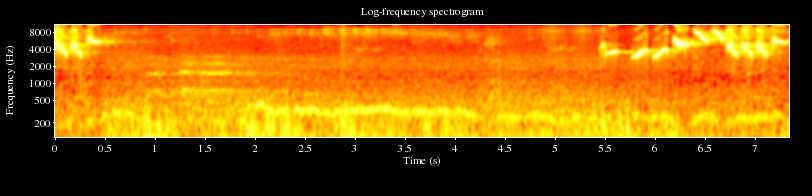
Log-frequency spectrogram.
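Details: Double-collared seedeater in the tui tui song style: short bursts of rapid high whistled notes at the start and end, separated by a long stretch of low humming background noise.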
